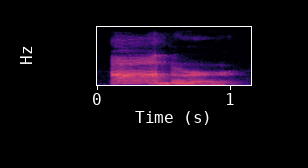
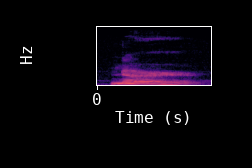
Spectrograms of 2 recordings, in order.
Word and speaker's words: honor: Honor. Olha aquela representação que nós usamos também no A. Vai falar Clark, né? Tem som de A. Honor. O schwa de novo aparecendo aqui, representando a letra O.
